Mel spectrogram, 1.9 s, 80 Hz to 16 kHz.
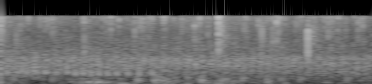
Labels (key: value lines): label: biophony, rattle response
recorder: SoundTrap 500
